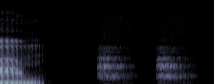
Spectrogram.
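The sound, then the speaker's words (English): An excited dog barks three times in quick succession as someone pulls into the driveway, starting with a longer, drawn-out bark followed by two shorter, sharper ones, with brief silences between them. “There's a, I mean, dogs. Yeah. They're excited.”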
